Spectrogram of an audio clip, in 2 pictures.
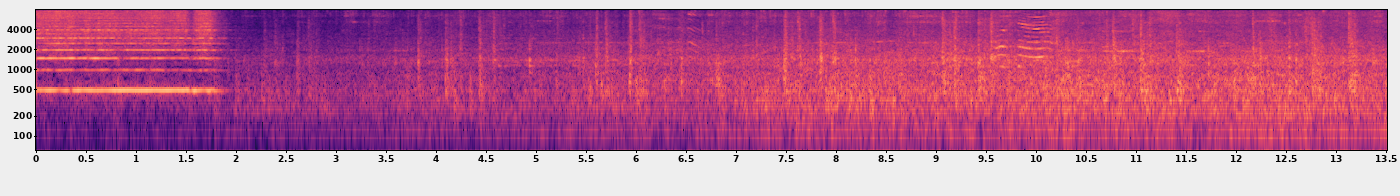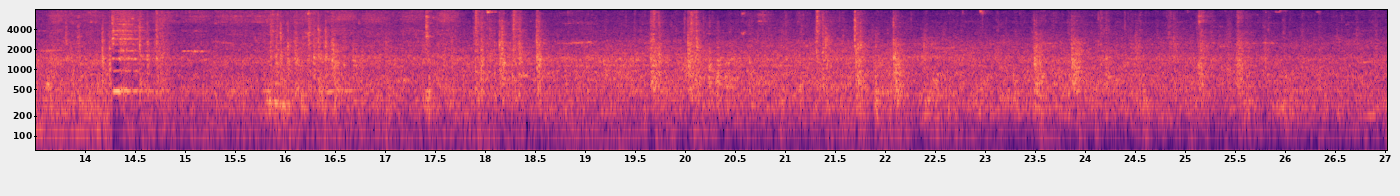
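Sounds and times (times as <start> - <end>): train wheels rolling: 0.0 - 27.0
carriages clattering over rail joints: 1.6 - 27.0.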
